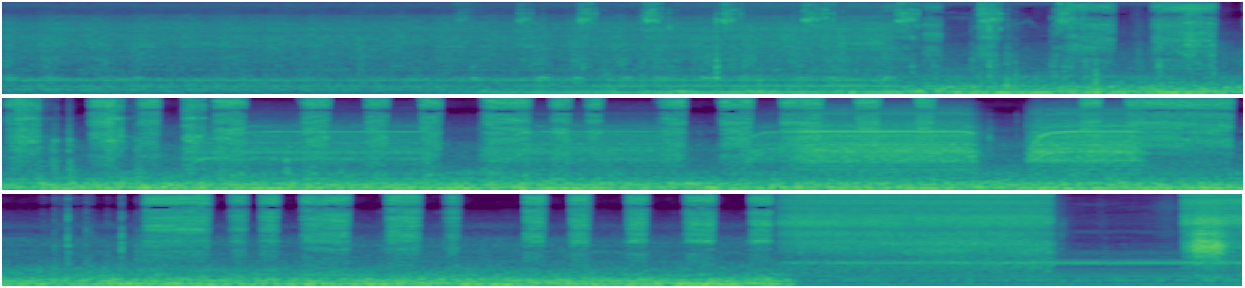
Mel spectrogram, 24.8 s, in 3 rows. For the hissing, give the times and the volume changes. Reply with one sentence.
The hissing can be heard from 0.0 to 24.7 s, getting louder.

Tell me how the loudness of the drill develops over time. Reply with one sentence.
The loudness of the drill goes up.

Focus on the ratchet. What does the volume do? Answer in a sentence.
The volume of the ratchet goes up.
